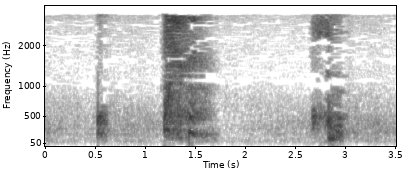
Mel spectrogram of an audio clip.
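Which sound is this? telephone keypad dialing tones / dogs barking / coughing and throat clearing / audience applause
coughing and throat clearing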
